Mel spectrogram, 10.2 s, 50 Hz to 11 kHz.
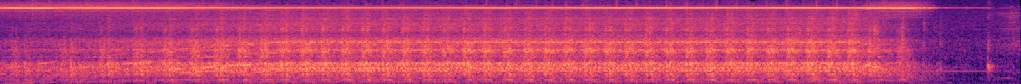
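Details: Harrison M300 lathe, gearbox reassembled with oil, still noisy in gear and neutral; steady whirring with fast regular chatter about two to three beats a second, then spins down; gearbox noise, cause unknown.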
